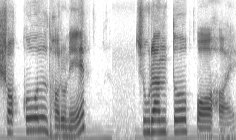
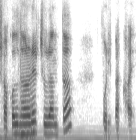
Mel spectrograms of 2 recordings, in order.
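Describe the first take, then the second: First: সকল ধরনের চূড়ান্ত said very slowly and higher, each word weighted; slow heavy stress. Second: Said in the usual way. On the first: Shown as a demonstration. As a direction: lean hard on সকল ধরনের চূড়ান্ত like a teacher driving it home. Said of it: "teacher stresses key phrase". (শিক্ষকের মতো ধীরে জোর দিয়ে) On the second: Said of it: "plain repeat after stress".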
